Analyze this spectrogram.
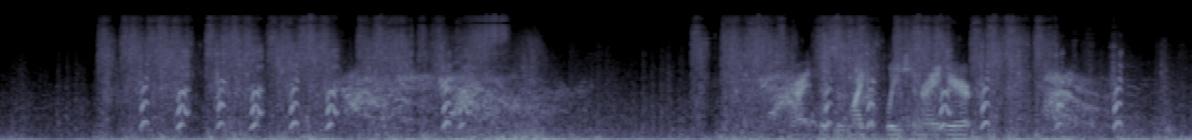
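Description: Blades whoosh and strike in a fast fight.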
